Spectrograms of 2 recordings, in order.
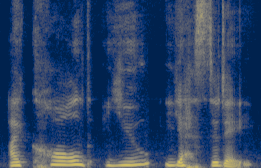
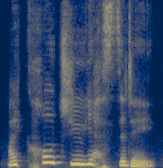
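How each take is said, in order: First: The d and y sounds stay separate. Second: The d and y merge into a j sound.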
